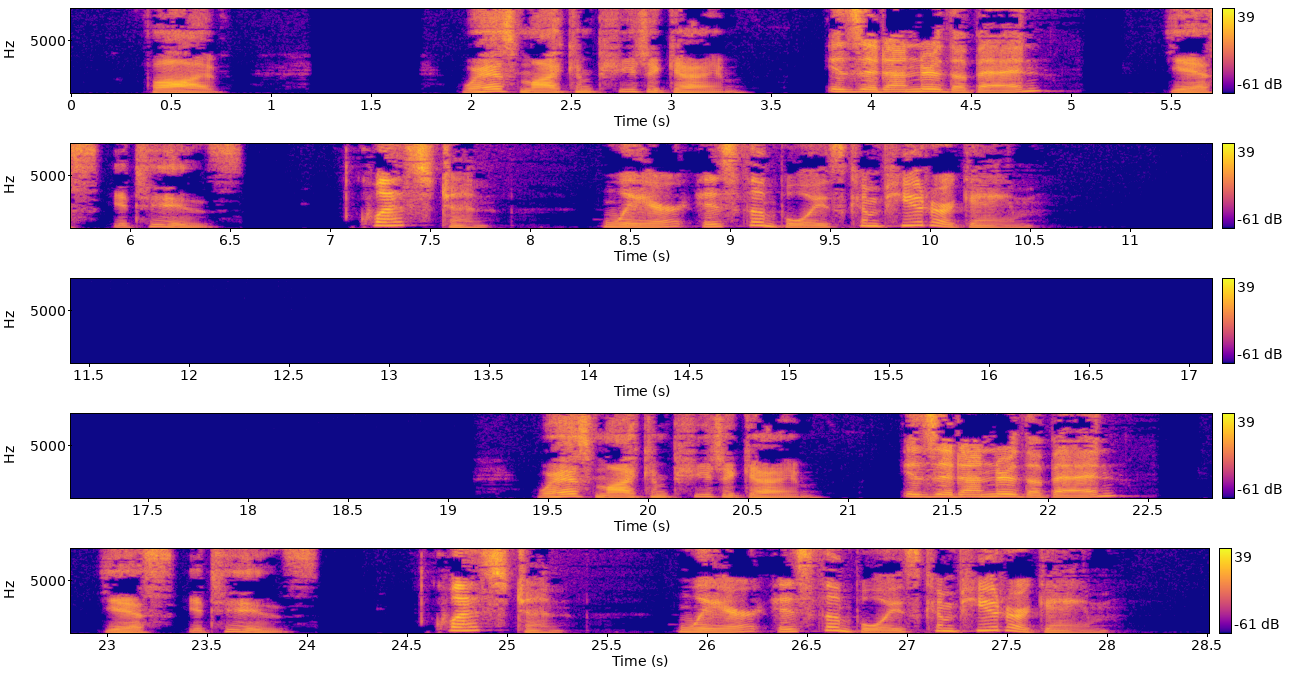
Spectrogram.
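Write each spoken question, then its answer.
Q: Where is the boy's computer game?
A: Under the bed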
